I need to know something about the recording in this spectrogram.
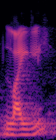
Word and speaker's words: Lyly: So now we are going to discuss about the first writer in this group, that is John Lyly or John Lilly. You can pronounce it in these two ways.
